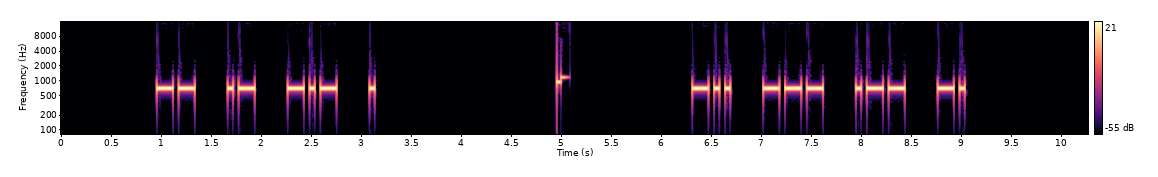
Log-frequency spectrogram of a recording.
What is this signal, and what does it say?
Morse code, heard as a keyed tone, about 22 wpm, spaced as for 16 wpm, 700 Hz. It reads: MAKE DOWN
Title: 2x Character Spacing - Top 100 Words - 22wpm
